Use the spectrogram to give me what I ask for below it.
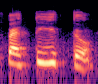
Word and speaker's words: petite: like this okay and this pronunciation is petty this is petty and this is petite okay we add an e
